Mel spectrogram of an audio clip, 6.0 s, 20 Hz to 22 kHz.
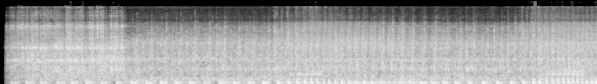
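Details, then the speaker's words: Royal Enfield Bullet Classic 350 at idle: steady thump with fast loose metallic rattle on each beat; starter (self) clutch bearing rattle, as its spring broke and the balls strike the housing. "Friend य आप देख सकते हैं royal एफी but 350 है इसमें य आवाज आ रही थी इसकी सेल्फ की बेरिंग की आवाज थी"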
